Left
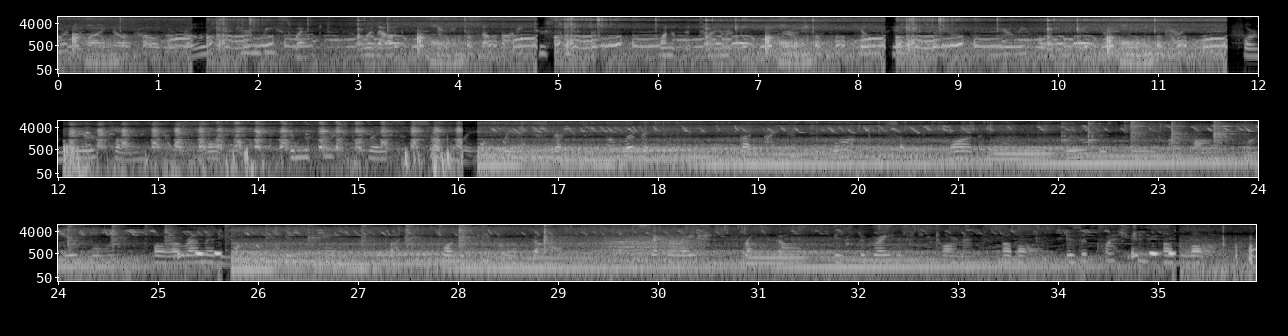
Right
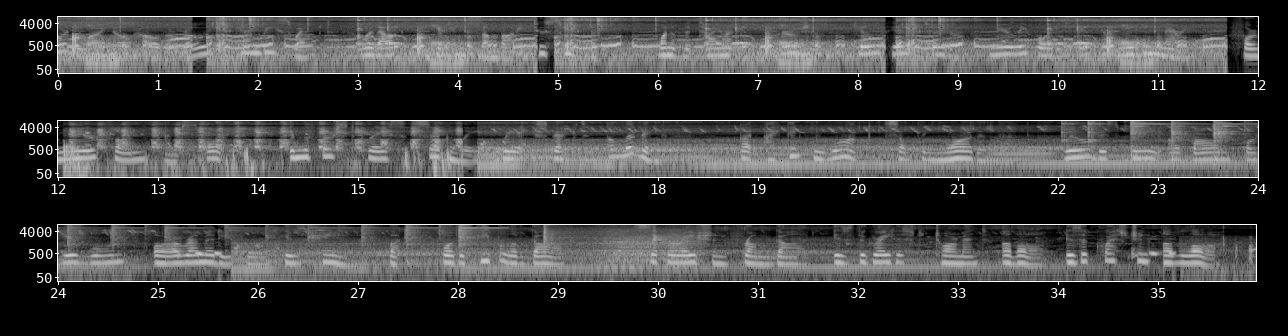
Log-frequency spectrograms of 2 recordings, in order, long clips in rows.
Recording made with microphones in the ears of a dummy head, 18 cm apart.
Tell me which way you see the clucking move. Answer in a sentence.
In this clip you hear the clucking go from the right side to the left.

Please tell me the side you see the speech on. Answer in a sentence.
You can hear the speech on the right.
